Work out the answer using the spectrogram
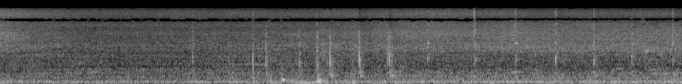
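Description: Mutton liver frying on a hot tawa griddle with a steady sizzle. From about two and a half seconds in there is a run of sharp taps and clicks, the metal spatula stirring and striking the griddle.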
